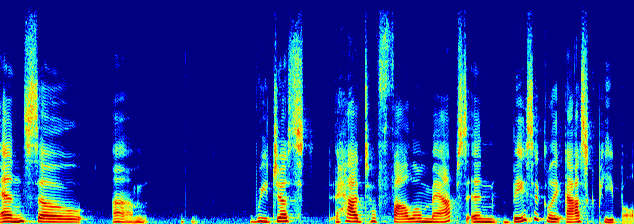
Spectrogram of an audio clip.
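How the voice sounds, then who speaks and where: A woman with a Great Lakes accent speaks at a fairly high pitch with fairly even intonation. Her pace is very slow with long, frequent pauses, on a very clean recording with a silent background. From Minnesota, US. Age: 60s. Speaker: retired real estate agent and traveler. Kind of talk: interview storytelling.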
